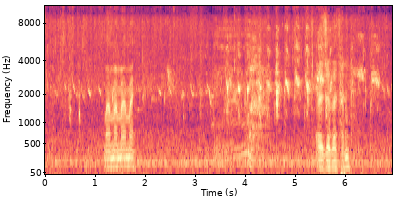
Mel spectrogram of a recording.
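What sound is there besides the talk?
broiler chickens clucking in a poultry shed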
